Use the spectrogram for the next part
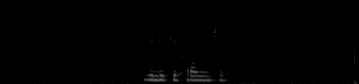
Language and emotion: Russian, neutral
